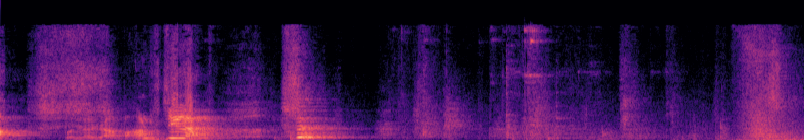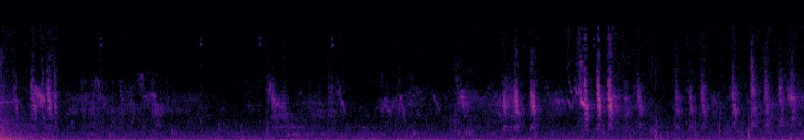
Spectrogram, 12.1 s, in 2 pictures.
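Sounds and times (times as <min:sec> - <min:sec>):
birds chirping: 0:06.0 - 0:12.0.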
